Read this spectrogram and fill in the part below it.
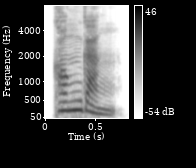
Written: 건강

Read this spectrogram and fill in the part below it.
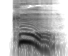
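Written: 그것

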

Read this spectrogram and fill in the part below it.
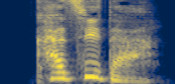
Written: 가지다

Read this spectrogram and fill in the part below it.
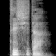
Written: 드시다

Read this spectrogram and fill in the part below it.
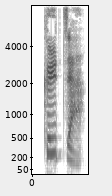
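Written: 기간

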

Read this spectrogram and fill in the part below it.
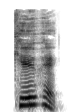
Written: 계획

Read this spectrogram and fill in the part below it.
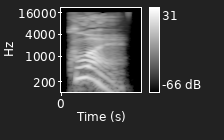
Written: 구월

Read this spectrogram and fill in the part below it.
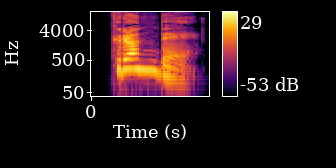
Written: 그런데

